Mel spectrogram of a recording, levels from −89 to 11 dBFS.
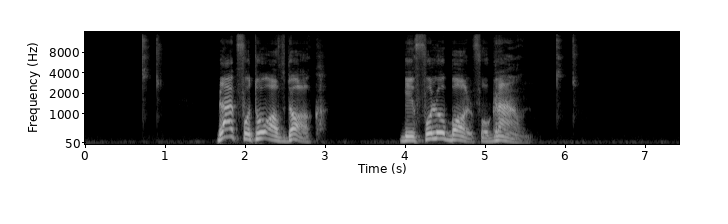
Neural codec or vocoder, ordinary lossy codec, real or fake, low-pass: codec, 44.1 kHz, 7.8 kbps, Pupu-Codec; none; fake; 14.4 kHz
